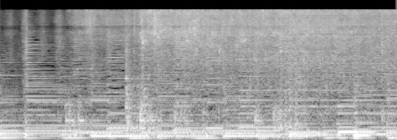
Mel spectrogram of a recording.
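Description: Pieces of marinated paneer sizzle and crackle steadily in hot oil, a close, continuous frying hiss with small pops throughout.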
